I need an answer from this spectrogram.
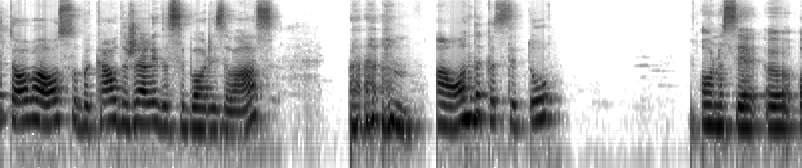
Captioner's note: coughs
